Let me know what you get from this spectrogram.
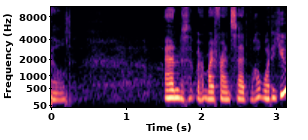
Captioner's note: audience laughing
